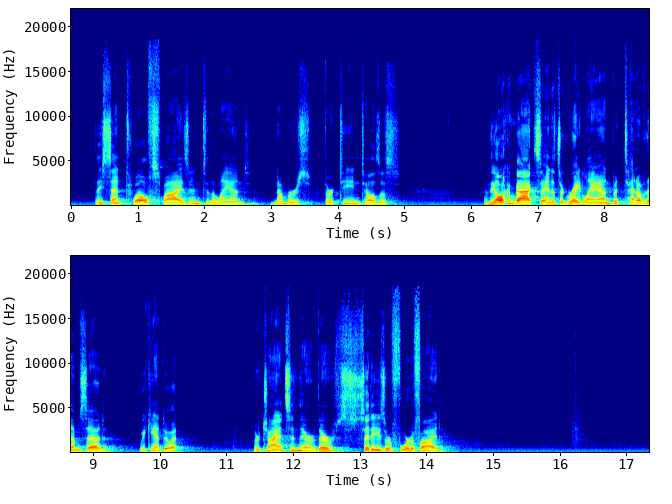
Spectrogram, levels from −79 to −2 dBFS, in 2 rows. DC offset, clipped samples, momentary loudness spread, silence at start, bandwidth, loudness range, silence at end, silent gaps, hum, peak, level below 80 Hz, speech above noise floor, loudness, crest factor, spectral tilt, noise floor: under 0.1%; under 0.1%; 16 LU; 0.4 s; 19 kHz; 10 LU; 3.05 s; none; none; -2 dBFS; -60 dBFS; 36 dB; -22 LUFS; 22 dB; -6 dB/octave; -58 dBFS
